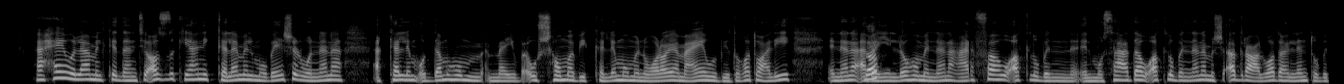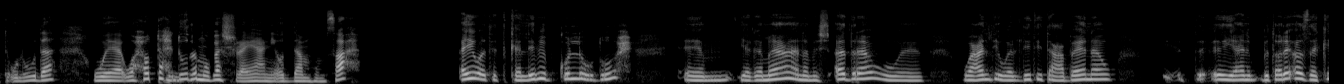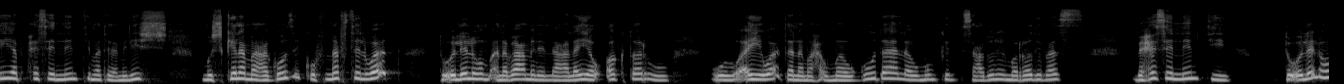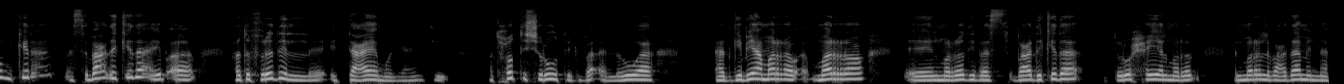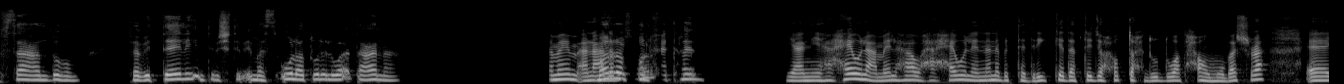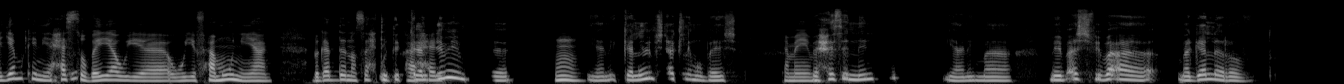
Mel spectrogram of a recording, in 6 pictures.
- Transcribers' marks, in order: none
- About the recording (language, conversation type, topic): Arabic, advice, إزاي أتعامل مع الزعل اللي جوايا وأحط حدود واضحة مع العيلة؟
